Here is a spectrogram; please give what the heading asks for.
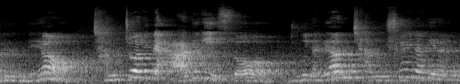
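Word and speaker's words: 張學良: 누구냐면 장쉐량이라는 사람입니다. 한자 발음은 장합량인데 아십니까?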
